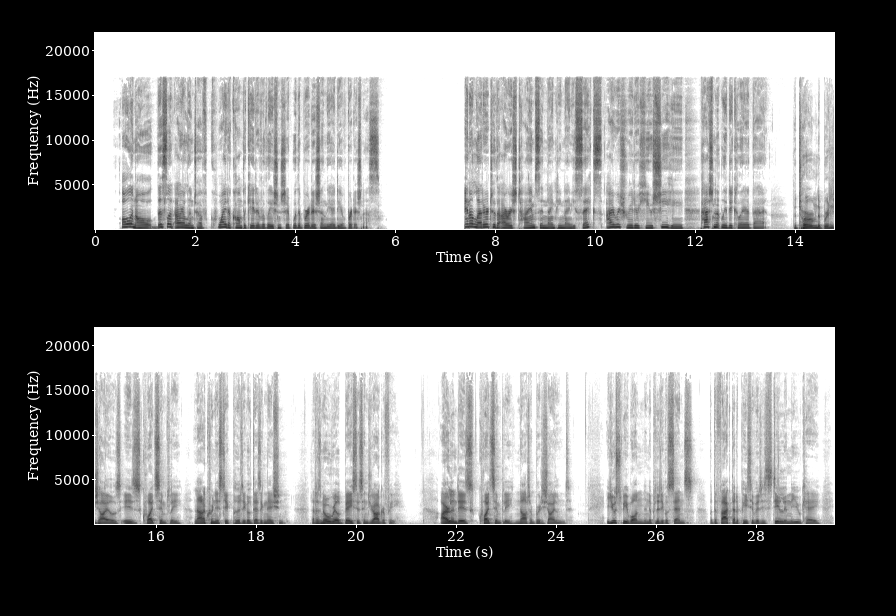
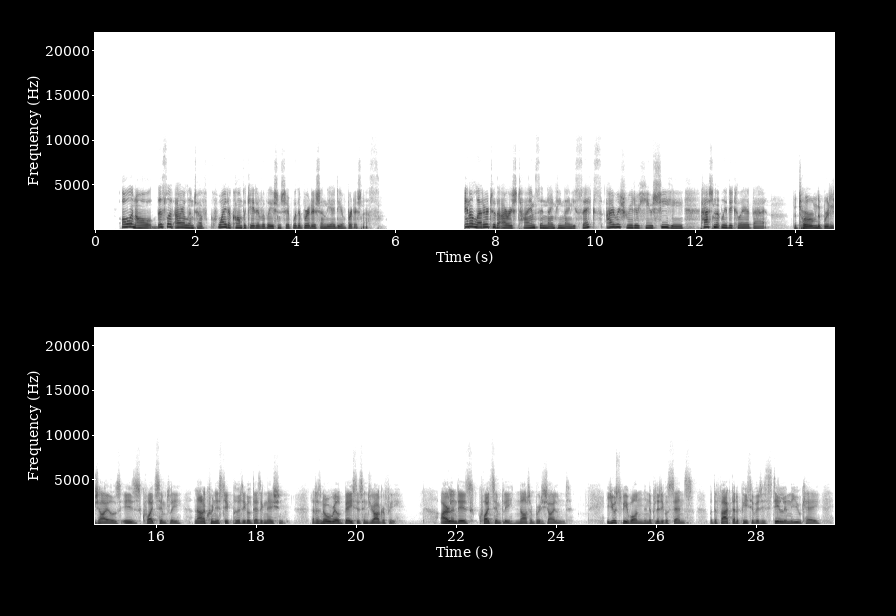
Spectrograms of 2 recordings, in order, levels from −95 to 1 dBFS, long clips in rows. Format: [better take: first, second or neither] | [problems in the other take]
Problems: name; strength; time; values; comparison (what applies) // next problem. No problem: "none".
first | muffled; very; fading above 3.5 kHz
